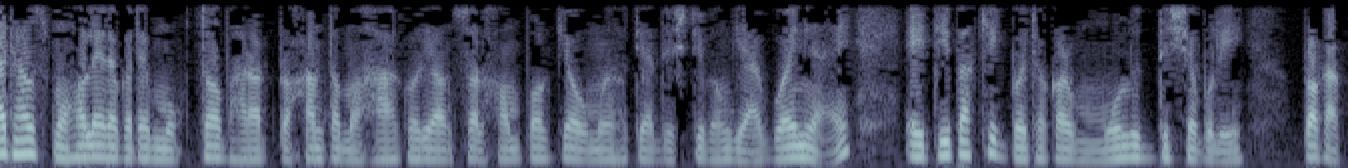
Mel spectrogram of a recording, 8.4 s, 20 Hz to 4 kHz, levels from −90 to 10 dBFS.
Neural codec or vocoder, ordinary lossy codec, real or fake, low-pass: none; none; real; 3.6 kHz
